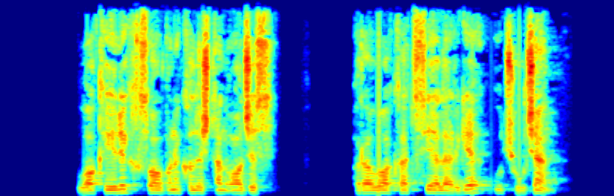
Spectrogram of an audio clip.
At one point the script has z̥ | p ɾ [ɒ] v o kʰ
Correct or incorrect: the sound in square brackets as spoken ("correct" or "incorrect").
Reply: incorrect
